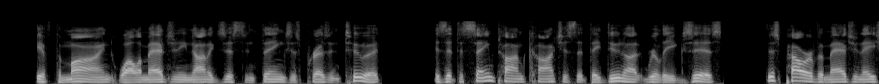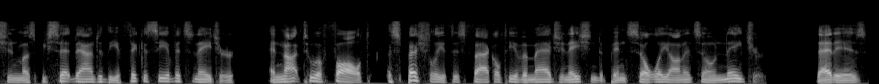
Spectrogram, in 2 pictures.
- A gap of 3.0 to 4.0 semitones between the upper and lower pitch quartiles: Yes, average, 3.3 semitones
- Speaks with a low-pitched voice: Yes, low, 115 Hz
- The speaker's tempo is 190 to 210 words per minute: Yes, average, 200 wpm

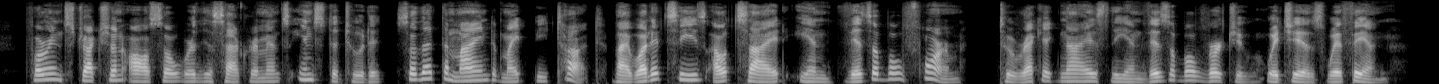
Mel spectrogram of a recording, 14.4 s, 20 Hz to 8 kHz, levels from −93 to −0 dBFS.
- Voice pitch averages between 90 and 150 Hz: Yes, low, 135 Hz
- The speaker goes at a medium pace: No, slow, 130 wpm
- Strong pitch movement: Yes, wide, 6.3 semitones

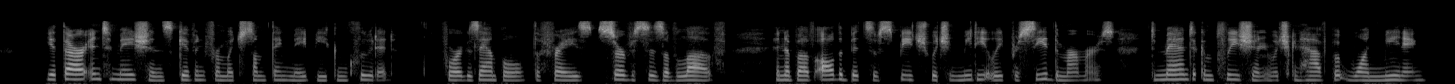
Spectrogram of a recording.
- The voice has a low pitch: No, high, 200 Hz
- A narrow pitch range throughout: Yes, narrow, 2.0 semitones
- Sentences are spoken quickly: No, average, 160 wpm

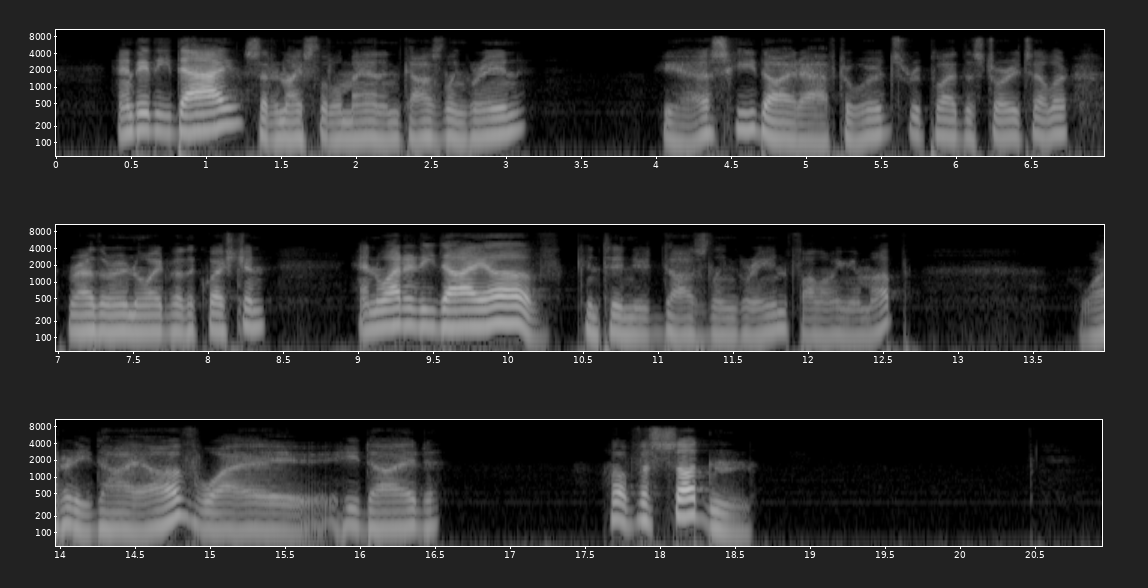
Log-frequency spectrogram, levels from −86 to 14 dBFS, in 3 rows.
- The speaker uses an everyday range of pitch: Yes, average, 4.3 semitones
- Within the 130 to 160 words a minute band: Yes, slow, 135 wpm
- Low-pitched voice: Yes, low, 125 Hz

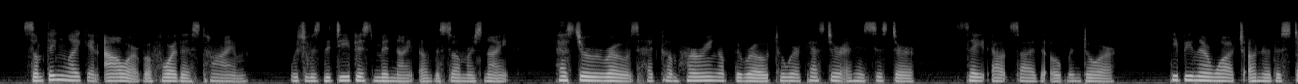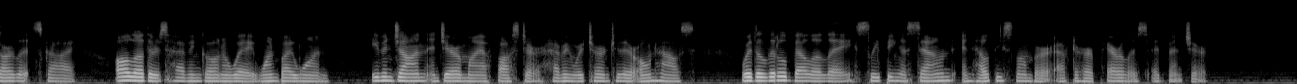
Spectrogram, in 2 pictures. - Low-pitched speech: No, medium, 155 Hz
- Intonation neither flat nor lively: No, narrow, 2.2 semitones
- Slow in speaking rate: No, average, 180 wpm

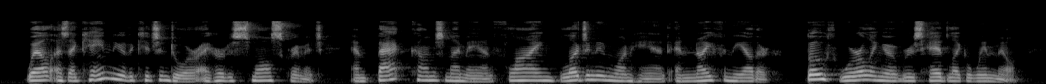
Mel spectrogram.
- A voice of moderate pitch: Yes, medium, 175 Hz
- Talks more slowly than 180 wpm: No, fast, 205 wpm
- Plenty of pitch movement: No, average, 3.6 semitones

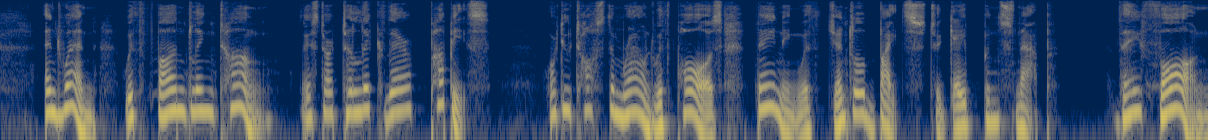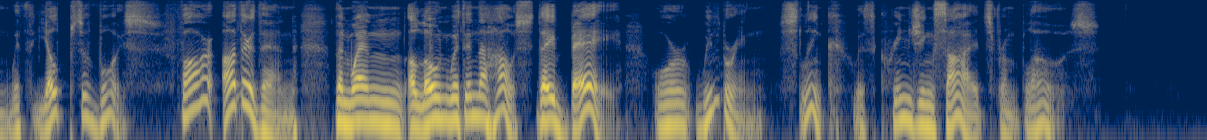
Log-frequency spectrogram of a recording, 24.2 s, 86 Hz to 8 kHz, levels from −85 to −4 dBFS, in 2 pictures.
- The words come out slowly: Yes, slow, 125 wpm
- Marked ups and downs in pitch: Yes, wide, 7.3 semitones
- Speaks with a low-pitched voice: No, medium, 165 Hz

